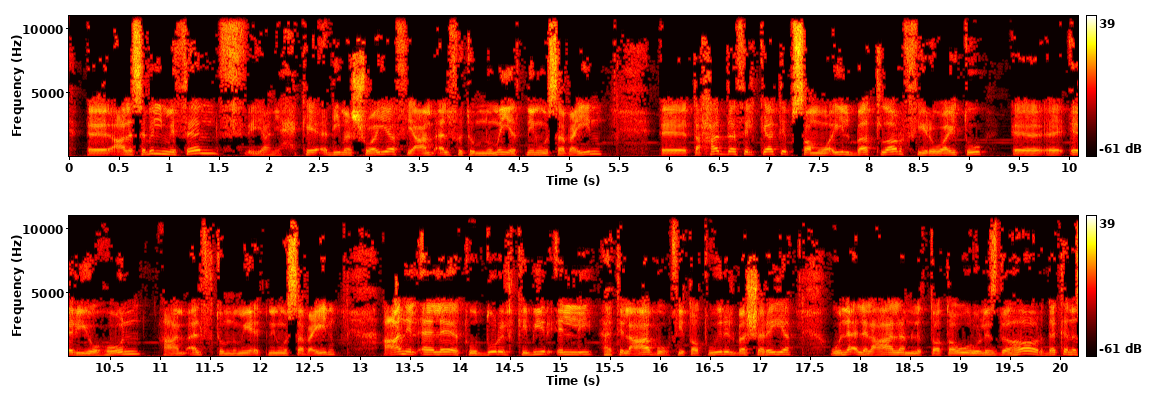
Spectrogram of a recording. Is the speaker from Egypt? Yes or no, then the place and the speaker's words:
yes; Egypt; موجود في كل مكان في هذا العالم بما فيه بلدنا مصر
